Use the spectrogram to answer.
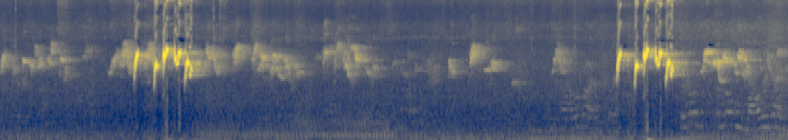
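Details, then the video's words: Red-whiskered bulbul singing a master phrase for tutoring birds: two bursts of rapid bright whistled notes about six seconds apart, linked by softer warbling phrases, with low rumbling in the background. "คมชัดลึก"ดอกสวยๆ สำนวนแม่บท/ไว้สอนนก"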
